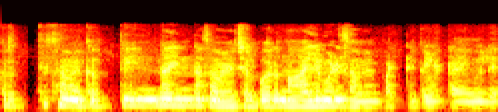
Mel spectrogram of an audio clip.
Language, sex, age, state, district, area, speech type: Malayalam, male, 30-45, Kerala, Kozhikode, urban, spontaneous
